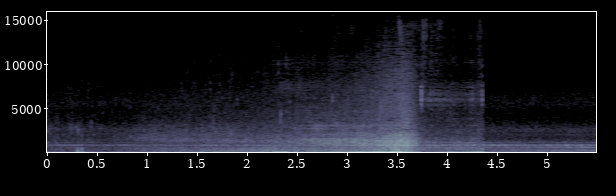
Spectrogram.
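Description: A magical portal hums and swells with a rushing whoosh.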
